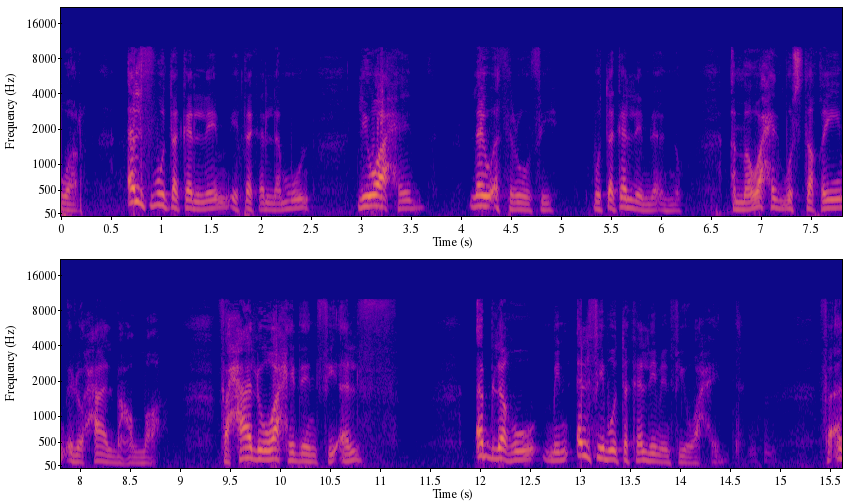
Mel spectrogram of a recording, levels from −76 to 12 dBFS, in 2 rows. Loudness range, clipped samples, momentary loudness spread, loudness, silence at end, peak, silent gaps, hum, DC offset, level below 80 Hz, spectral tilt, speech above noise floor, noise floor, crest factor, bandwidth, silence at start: 4 LU; under 0.1%; 18 LU; -28 LUFS; 0 s; -10 dBFS; none; none; under 0.1%; -58 dBFS; -5.5 dB/octave; 36 dB; -63 dBFS; 18 dB; 10.5 kHz; 0 s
